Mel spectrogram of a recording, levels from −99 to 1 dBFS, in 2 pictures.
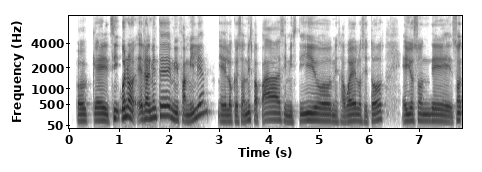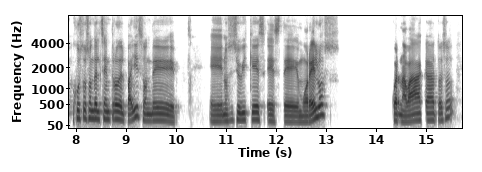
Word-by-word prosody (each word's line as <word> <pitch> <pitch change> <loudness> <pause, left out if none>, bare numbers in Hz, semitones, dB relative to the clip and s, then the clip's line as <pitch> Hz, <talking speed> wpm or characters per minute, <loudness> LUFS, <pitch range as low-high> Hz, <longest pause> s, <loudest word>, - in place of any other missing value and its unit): Okey, 130 0 +1
sí, 170 +4 0
bueno, 195 -1 +6
eh, - - +1
realmente 195 +7 +4
mi 150 -5 +2
familia, 145 - +1 0.3
eh, 120 0 0
lo 120 0 0
que 115 - -3
son 120 +2 -4
mis 150 +2 0
papás 140 -1 +1
y 120 - -4
mis 110 -1 -6
tíos, 135 -1 +2
mis 115 -2 -7
abuelos 120 +3 +1
y 110 - -6
todo, 135 +9 0 0.3
ellos 130 +2 +1
son 130 -2 -2
de 125 -4 0
son, 145 +8 -1
justo, 175 +4 -4
son 175 0 -2
del 165 -1 0
centro 160 -1 0
del 145 -3 -1
país, 195 +11 -2
son 135 -3 -4
de, 130 -4 -2 0.6
eh, 120 0 -3
no 125 - -4
sé 140 +3 -13
si 150 - -6
ubiques, 145 +1 -3
este, 115 -2 -2
Morelos. 215 - +1 1.1
Cuernavaca, 135 +4 +1
todo 135 - -6
eso. 195 +8 -9
135 Hz, 160 wpm, -22 LUFS, 120-155 Hz, 1.1 s, bueno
